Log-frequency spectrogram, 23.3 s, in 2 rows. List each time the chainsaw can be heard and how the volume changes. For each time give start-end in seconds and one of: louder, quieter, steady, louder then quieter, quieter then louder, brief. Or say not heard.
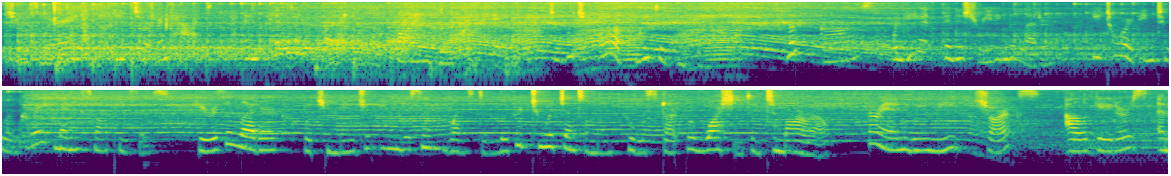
0.0-23.2 quieter.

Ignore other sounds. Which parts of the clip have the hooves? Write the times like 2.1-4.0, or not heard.
0.1-5.2.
